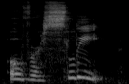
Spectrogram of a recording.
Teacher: oversleep stress comes on the second word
